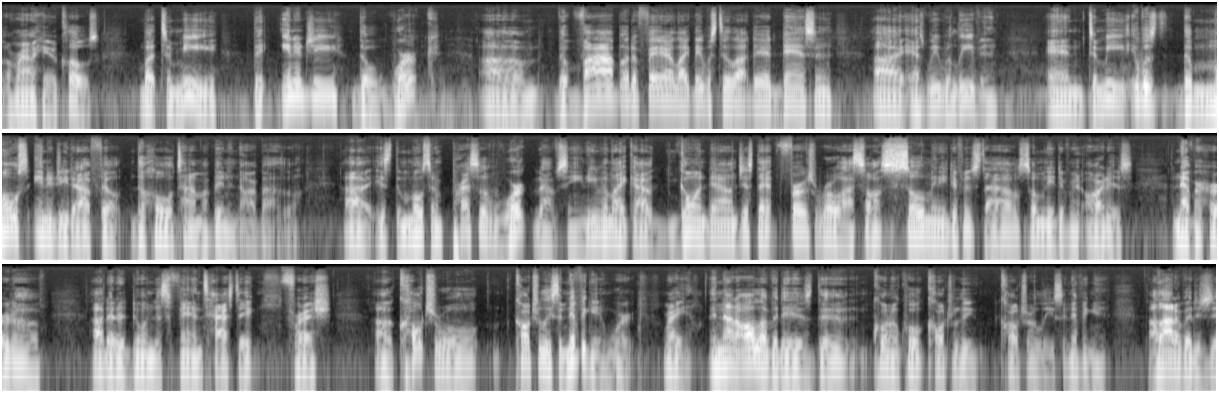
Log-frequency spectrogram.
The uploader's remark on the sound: We recorded a conversation riding in traffic after leaving Pinta.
